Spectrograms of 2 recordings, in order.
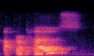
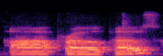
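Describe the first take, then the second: First: "apropos" ending like "pose"; sounded final s. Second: "apropos" ending in an open "oh"; silent final s. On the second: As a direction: leave the s off "apropos", ah-pruh-POH. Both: Shown as a demonstration. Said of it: "I think I said that right".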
